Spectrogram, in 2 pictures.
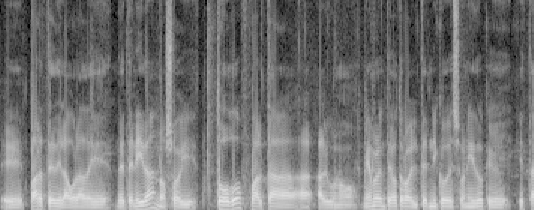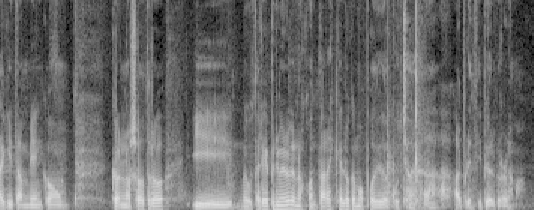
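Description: A man's voice: lowish voice, fairly even intonation, fairly quick, darkish tone. A man with an accent from Spain, hosting a studio interview on a culture programme. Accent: Spanish (Spain). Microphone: lapel.

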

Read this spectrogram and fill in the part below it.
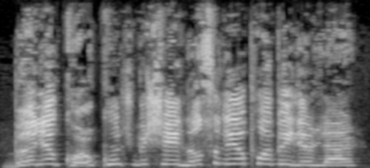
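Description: A woman's voice: extremely high pitch, fairly quick, fairly bright tone, slight background noise. A woman voicing a plucky, determined little boy hero in a dubbed cartoon, intense and resolute. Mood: indignant.

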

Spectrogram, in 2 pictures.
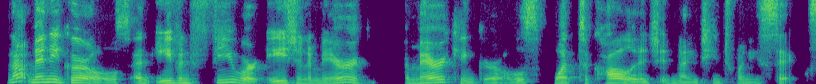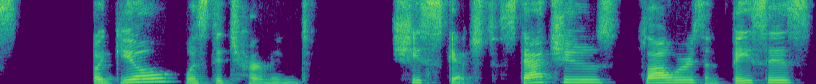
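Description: A woman reading a children's picture book aloud as narrator, with expressive, carefully phrased storytelling. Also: medium pitch, measured pace.

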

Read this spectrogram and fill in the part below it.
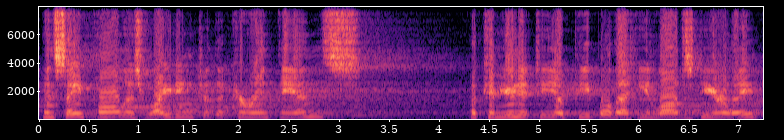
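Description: An older man in his sixties preaches a homily from a cathedral pulpit. His voice sits a little high for a man and he speaks very slowly, in solemn, measured phrases. The sound carries a long church reverb. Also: steady tone, fairly bright tone. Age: 60s. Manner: measured, solemn, with deliberate pauses. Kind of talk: sermon. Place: large stone cathedral, at the pulpit. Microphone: gooseneck pulpit microphone.

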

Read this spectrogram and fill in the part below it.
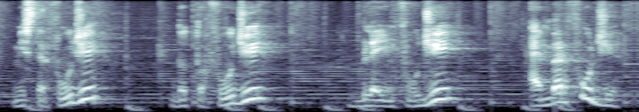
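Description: A man, explaining a theory to camera in an emphatic, suspenseful way, repeating phrases for effect. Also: fairly high pitch. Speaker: YouTube host. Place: small home room, indoors. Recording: roomy echo. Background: background music.

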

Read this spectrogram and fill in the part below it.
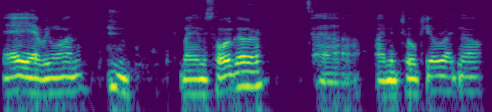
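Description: A man in his twenties, a researcher and photographer, chatting on a webcam call from a small room in a relaxed, halting way. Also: on the low side. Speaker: panel guest, researcher. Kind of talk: casual video call chat.

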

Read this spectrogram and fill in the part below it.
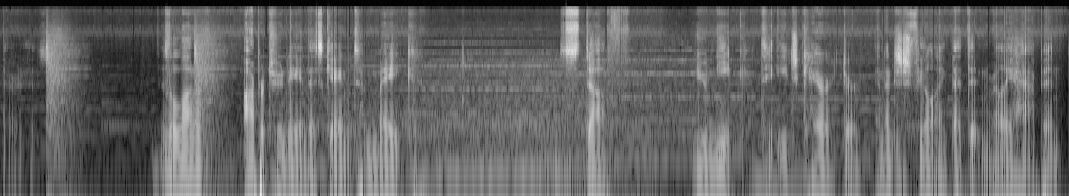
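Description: Man, gaming streamer, hushed casual commentary, very low pitch, loud game music behind. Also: moderate pace, gravelly, pauses often. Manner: speaking quietly so as not to wake someone. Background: video game music and sounds.

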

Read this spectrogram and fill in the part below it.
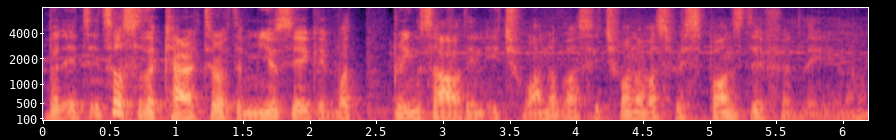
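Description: A man from Argentina who grew up in Israel, a composer talking in a casual video-call interview, reflective and halting with many restarts. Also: medium pitch, a bit bright, soft background music. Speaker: composer and musician, guest. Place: home room, indoors.

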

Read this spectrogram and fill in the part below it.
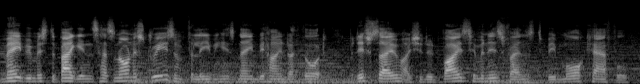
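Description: A man voicing a calm, secretive and wary wandering stranger, with a brisk, commanding and ominous way of talking, as in a fantasy storybook. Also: medium pitch, music in the background, lightly acted. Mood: measured, amused.

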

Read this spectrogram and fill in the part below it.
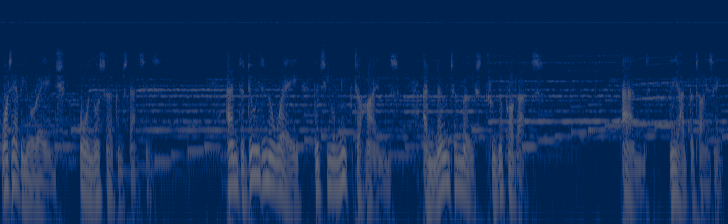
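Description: A man narrates a corporate film in a fairly low voice with lively, swooping intonation. The sound is the dull track of an old film, with music clearly behind him. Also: normal speed. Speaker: presenter.

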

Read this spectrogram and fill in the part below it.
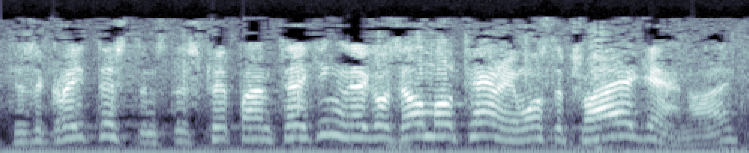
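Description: A man's voice: sits high, animated, pushed and bright. Genial man hosting an old radio quiz. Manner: genial, joking, brisk announcer patter. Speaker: quiz show host. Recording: noisy old radio broadcast recording.

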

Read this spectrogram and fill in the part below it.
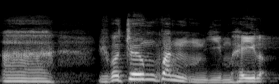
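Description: A man voicing an ingratiating, scheming governor in a radio story, with a Cantonese accent and a flattering, deferential, drawn-out delivery. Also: fairly high pitch. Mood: flattering, eager. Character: ingratiating, scheming male governor, smooth-talking and eager to please.

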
